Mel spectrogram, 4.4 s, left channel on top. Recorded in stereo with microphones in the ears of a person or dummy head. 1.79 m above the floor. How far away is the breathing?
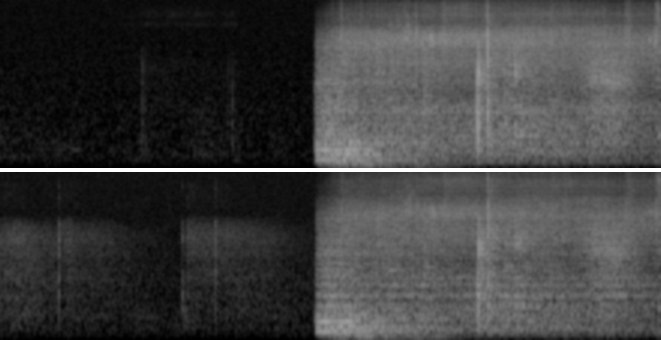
About 1.4 m.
